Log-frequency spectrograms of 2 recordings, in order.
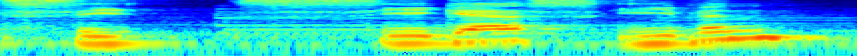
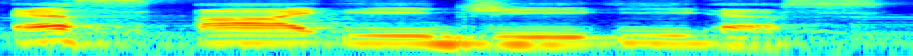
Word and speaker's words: Sieges: It looks like seess. Is it a hard gy or a It's sie ees.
